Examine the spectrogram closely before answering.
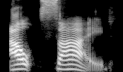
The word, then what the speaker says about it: outside: Outside has two long syllables. We have out. You can see my mouth opening up to make the sound long, out. And then we have side. The I sound stretches, outside. That is a two-syllable word, but both of them are stressed.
